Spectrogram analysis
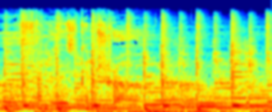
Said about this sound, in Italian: Lo senti lo snare in sottofondo? quelle legnate secche che ti arrivano sul polpastrelli.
